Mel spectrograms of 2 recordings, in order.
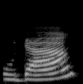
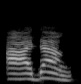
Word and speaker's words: udang: Udang. Udang. It's not adang. Udang.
